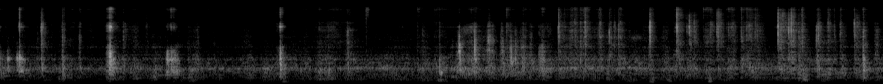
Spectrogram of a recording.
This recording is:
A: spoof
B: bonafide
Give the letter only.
A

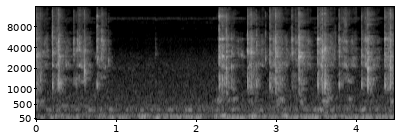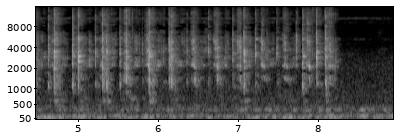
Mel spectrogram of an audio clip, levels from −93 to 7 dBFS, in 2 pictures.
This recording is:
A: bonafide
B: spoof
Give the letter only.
B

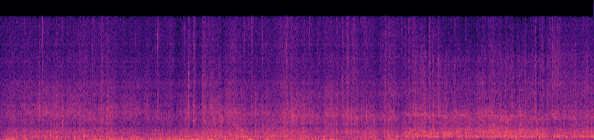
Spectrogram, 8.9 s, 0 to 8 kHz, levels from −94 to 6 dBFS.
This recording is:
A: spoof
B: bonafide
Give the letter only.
A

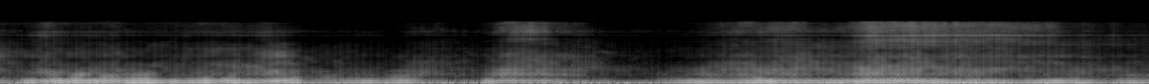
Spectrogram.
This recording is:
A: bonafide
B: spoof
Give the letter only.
B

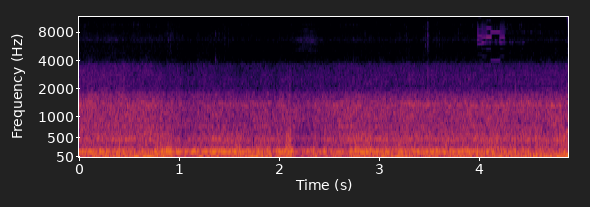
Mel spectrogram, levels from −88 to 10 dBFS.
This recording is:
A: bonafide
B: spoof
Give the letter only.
A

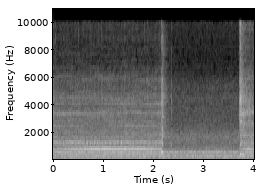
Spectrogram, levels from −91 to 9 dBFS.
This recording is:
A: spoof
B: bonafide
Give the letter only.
A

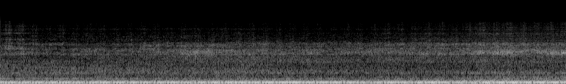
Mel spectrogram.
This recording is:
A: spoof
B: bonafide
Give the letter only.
B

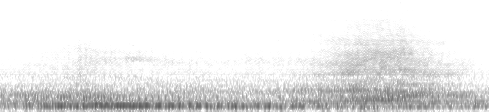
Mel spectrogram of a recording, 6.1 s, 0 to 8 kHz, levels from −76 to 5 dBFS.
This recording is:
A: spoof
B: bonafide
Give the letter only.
A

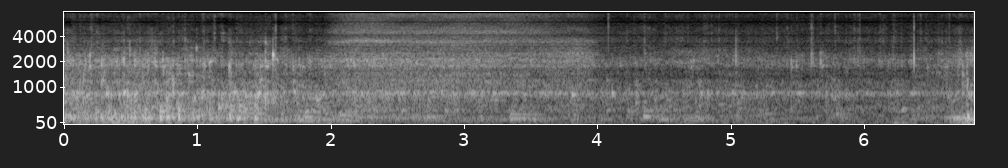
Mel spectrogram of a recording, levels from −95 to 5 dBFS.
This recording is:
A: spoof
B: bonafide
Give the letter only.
A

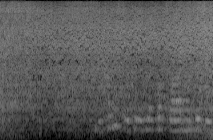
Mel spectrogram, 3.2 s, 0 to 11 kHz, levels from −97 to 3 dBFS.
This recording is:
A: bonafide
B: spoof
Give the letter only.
B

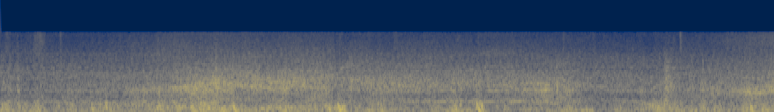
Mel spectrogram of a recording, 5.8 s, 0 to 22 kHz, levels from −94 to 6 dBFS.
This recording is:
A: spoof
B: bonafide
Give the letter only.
A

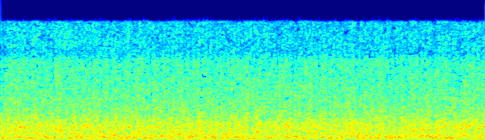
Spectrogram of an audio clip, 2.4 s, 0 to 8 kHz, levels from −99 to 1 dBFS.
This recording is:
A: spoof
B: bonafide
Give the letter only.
B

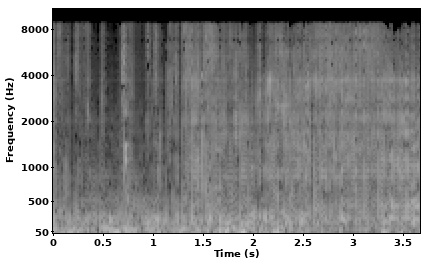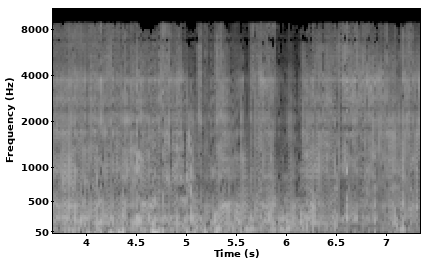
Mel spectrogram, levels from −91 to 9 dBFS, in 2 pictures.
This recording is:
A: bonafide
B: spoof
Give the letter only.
B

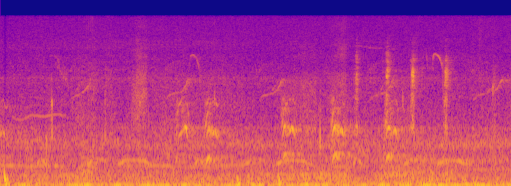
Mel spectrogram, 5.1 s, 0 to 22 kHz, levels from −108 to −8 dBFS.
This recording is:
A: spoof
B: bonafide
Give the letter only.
B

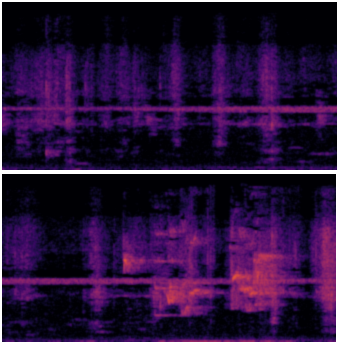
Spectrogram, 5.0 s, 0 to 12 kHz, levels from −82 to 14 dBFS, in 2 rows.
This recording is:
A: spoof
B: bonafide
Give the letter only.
B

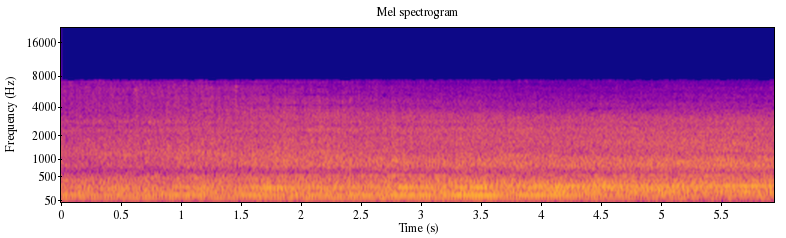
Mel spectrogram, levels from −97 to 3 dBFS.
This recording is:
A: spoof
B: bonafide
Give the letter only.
B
